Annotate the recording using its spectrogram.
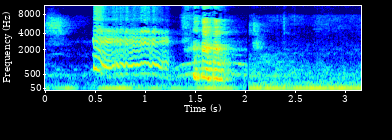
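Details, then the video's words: Kkami, a small female Chihuahua weighing 1.7 kg, whines for what she wants and against losing her doll: a wavering, drawn-out whimper followed by a shorter, higher, strained whine, then silence. "치와와 강아지 앙탈 소리"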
